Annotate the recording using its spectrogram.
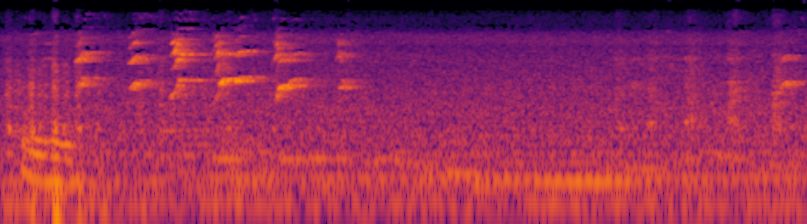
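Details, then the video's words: Stubborn Labrador Retriever giving a run of high, tonal whimpering yips, several short rising whines clustered in the first two seconds, then quieter; a person speaking Indonesian nearby. "Stubborn Labrador"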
